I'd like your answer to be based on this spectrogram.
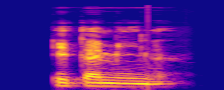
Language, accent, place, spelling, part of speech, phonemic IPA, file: French, France, Lyon, étamine, noun, /e.ta.min/, LL-Q150 (fra)-étamine.wav
- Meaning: 1. muslin, cheesecloth, etamine (a fine fabric often used to filter liquids) 2. stamen (a flower part that produces pollen)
